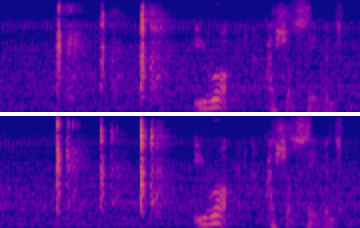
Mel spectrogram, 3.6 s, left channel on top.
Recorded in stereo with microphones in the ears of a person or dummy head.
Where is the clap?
80° right, 5 m.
